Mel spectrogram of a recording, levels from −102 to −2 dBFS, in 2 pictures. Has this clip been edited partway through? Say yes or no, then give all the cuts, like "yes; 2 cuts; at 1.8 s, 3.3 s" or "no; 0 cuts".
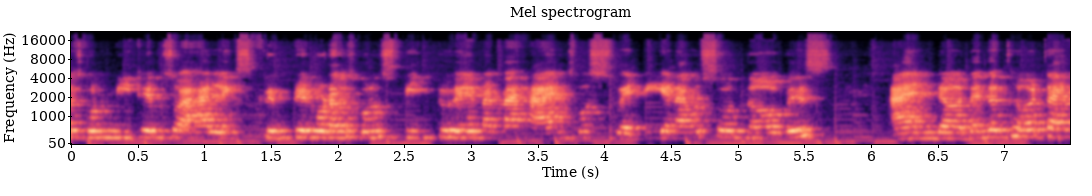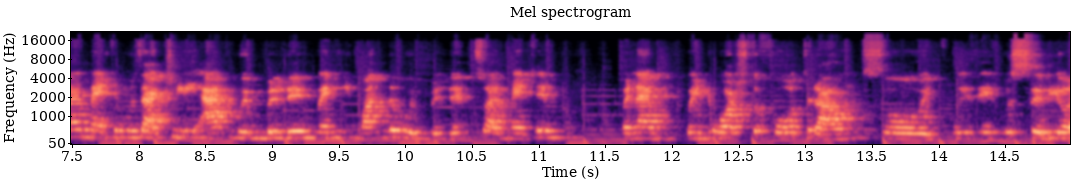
no; 0 cuts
